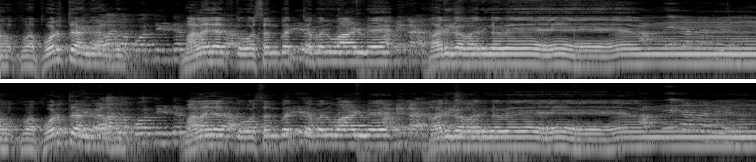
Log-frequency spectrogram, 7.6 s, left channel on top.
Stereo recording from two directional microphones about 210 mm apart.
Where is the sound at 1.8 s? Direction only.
50° left (ahead or behind).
